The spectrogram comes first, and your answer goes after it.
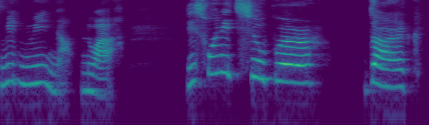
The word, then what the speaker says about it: Minuit Noir: It's Minuit Noir.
